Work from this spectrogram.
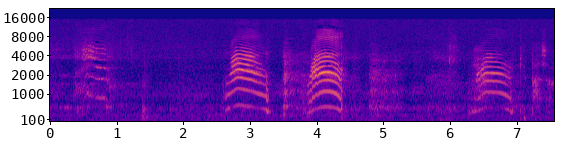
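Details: Indoor cat meowing while hearing other cats played on a computer: a soft short meow, then three loud, harmonic arched meows, each rising then falling, spaced about two seconds apart.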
